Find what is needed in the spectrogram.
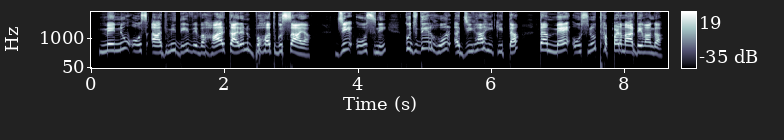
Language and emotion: Punjabi, angry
